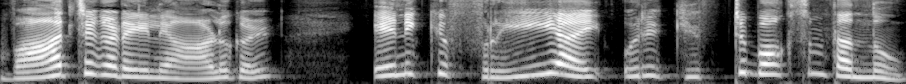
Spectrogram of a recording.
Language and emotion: Malayalam, surprised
